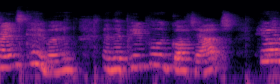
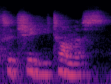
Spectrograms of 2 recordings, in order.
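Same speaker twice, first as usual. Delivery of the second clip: ordinary delivery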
